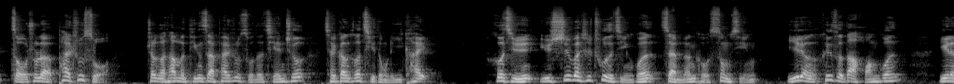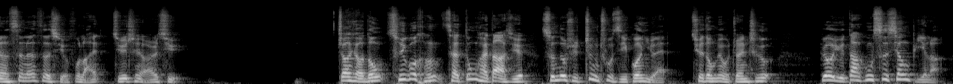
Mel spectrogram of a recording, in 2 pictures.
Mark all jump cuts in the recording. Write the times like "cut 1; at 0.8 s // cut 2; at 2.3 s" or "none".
cut 1; at 7.8 s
